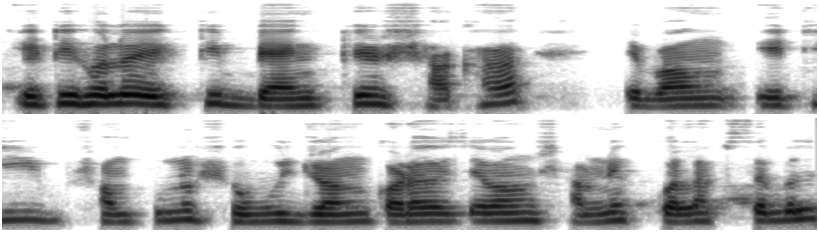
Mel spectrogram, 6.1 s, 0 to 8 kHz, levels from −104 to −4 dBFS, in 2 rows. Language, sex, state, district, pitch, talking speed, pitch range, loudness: Bengali, male, West Bengal, North 24 Parganas, 165 Hz, 165 wpm, 150-185 Hz, -17 LUFS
